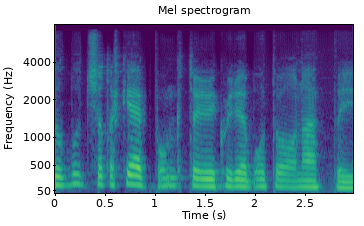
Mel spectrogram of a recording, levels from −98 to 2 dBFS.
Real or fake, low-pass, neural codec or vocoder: fake; 7.2 kHz; codec, 16 kHz, 0.5 kbps, X-Codec, HuBERT features, trained on LibriSpeech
